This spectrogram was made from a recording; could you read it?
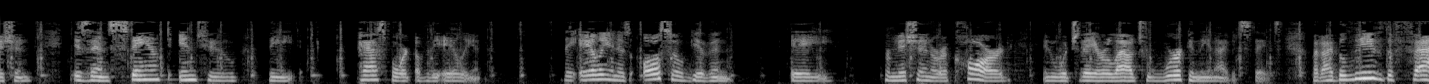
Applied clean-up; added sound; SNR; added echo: neural mask model RNNoise.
